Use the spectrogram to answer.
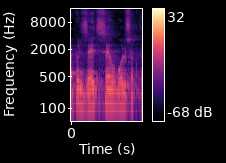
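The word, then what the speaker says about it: Zaitsev: Okay, कहाँ का है ये भाई साहब, रशिया, नाम है Russia, Alexander ज़ायत्सेव, also pronounced as सेटजेफ।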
